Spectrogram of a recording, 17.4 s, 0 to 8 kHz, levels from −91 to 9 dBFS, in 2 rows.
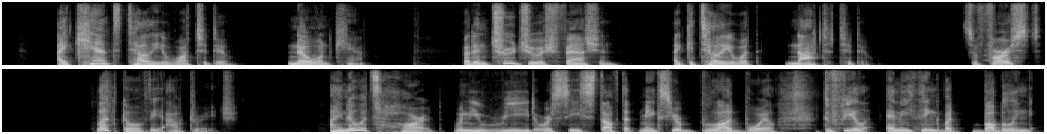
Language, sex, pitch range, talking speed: English, male, 120-185 Hz, 175 wpm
